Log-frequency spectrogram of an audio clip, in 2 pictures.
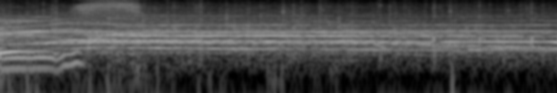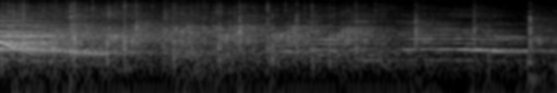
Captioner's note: applause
